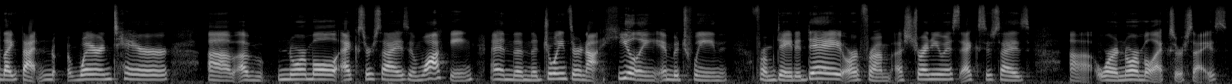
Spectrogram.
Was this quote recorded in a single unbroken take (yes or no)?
no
